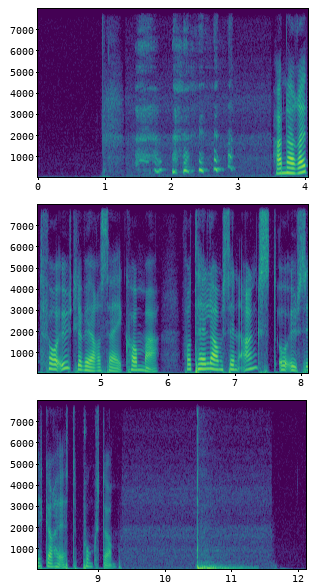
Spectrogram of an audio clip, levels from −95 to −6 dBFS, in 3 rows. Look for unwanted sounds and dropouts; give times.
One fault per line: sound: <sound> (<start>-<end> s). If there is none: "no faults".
sound: laugh (1.4-3.0 s)
sound: thud (10.5-11.4 s)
